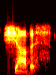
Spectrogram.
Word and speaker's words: Shabazz: The way my grandfather pronounced it was like the Z was like an S, Shabas.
